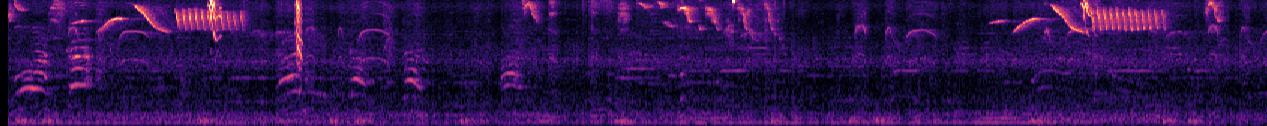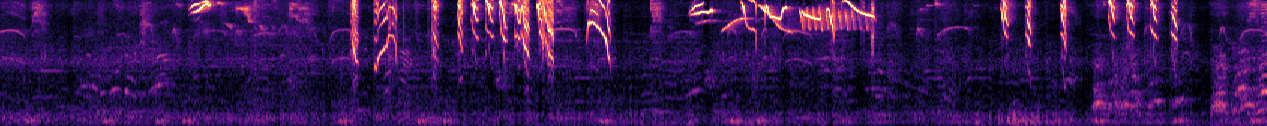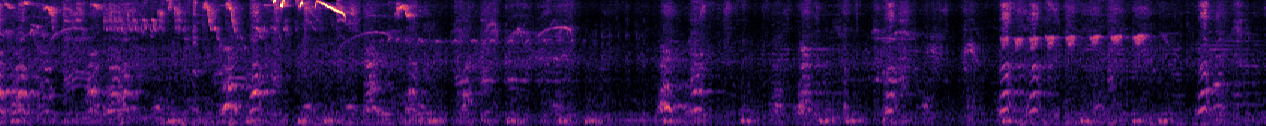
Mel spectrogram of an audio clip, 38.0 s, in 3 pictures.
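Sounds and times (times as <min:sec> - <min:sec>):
bird high chirps and whistles: 0:00.8 - 0:04.0, 0:14.4 - 0:18.8, 0:19.5 - 0:21.5, 0:22.2 - 0:24.6, 0:25.2 - 0:31.2.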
